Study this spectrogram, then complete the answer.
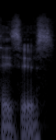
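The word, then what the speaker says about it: Jesús: Technically, it's pronounced Jesus.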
